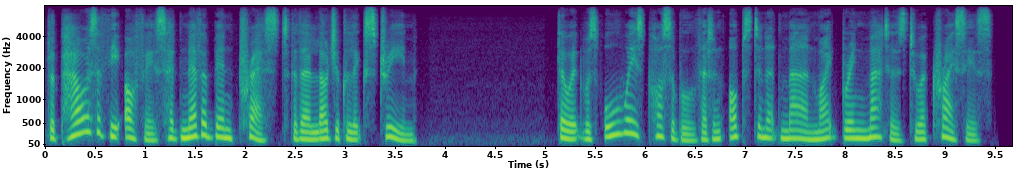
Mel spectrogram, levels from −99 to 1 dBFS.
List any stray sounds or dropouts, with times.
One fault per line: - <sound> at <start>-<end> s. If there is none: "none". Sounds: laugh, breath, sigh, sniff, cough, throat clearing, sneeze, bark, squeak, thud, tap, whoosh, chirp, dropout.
none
